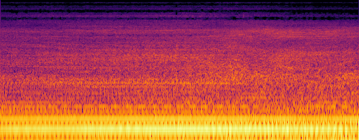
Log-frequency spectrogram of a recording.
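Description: A tractor engine runs at a steady, unchanging drone, close and continuous, with a low rumbling hum and no one talking.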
